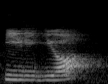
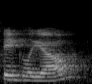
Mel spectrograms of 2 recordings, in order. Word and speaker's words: figlio: For examples we have filio. So this is not figlio. This is f i g l io. Filio.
